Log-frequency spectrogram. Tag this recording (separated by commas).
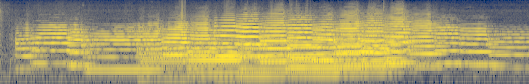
Trombone, Music, Brass instrument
